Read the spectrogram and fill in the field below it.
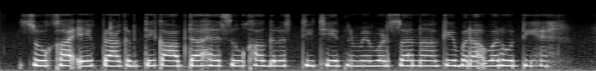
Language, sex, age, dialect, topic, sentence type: Hindi, female, 51-55, Hindustani Malvi Khadi Boli, agriculture, statement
